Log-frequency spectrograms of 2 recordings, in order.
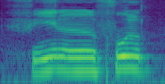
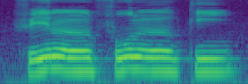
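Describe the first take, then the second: First: The phrase ends on a bare final consonant. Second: The phrase ends with a short final vowel. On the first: The reciter stops at this word. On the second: An easier option for practice.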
